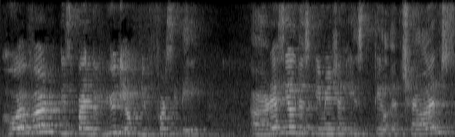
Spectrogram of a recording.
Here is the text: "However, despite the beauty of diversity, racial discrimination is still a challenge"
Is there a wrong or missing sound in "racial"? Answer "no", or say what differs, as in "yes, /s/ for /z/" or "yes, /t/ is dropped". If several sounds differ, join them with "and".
yes, /s/ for /ʃ/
